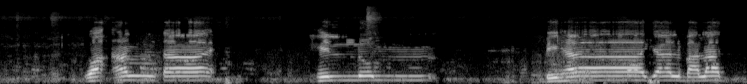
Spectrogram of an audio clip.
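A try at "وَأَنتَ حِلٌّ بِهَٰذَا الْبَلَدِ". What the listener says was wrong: জি, ইকফাগুণটা একটু বেশি হবে এবং হরকতের জায়গায় যেন টান না হয়, এদিকে একটু খেয়াল রেখে আবার একটু বললে ভালো হয়।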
